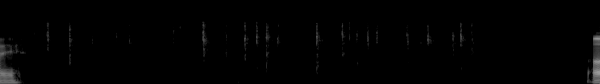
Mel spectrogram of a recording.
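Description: Typing on a computer keyboard: a quick, irregular run of keystrokes lasting about four seconds, stopping about a second before the end.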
